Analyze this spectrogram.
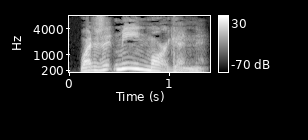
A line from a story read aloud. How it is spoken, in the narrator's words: Gardner asked hoarsely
